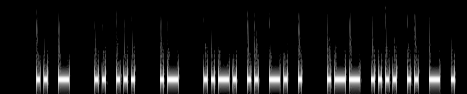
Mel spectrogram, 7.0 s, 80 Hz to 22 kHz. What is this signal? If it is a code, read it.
Morse code, heard as a keyed tone, about 21 wpm, 700 Hz. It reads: IT IS A FINE WHITE
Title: Sentences from Top 1600 Words 22wpm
